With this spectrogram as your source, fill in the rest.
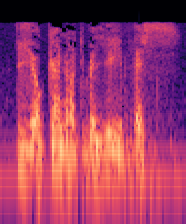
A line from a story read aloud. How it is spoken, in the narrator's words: he growled, disgustedly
